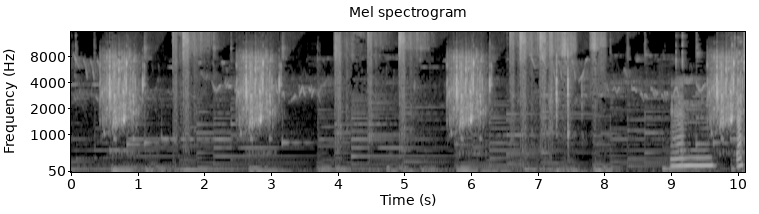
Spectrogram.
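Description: Repeated soft watering splashes and trickles in the game Littlewood, several short bursts spaced a couple of seconds apart over gentle, steady background music.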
